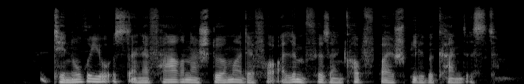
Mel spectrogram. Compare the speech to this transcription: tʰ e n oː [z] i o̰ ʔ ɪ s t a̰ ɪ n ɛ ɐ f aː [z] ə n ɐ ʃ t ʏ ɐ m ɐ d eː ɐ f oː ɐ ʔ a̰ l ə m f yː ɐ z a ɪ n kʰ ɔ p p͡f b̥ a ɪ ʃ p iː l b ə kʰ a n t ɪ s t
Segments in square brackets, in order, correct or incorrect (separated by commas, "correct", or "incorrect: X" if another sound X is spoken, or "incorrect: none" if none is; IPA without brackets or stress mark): incorrect: ʁ, incorrect: ʁ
